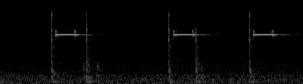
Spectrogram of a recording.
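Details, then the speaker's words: TEVO 2 kW infrared heater SNBHTR, on test: sharp high chirps, double then two single beeps; controller shows an error, suspected current sensing through element. "so looking for it to light up now hey look at that it's got an error can I turn it off there's a remote work maybe it doesn't work under error"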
